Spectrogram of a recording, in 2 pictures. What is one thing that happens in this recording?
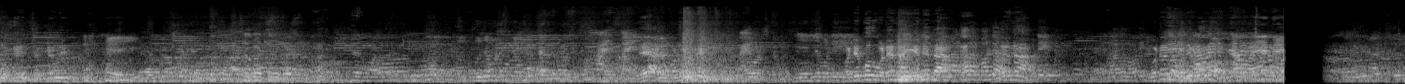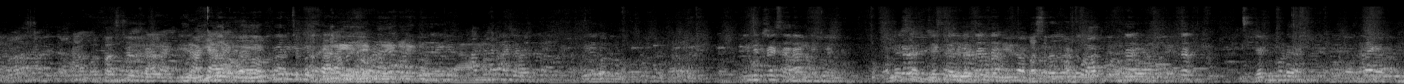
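A crowd of men and women talk and murmur together nearby.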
